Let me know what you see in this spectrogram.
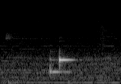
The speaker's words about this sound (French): Parler après le bip.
